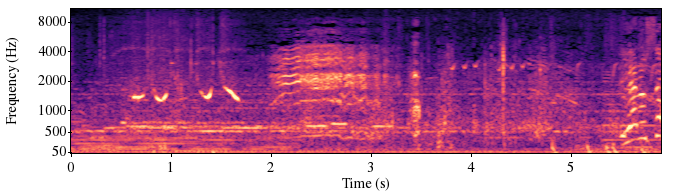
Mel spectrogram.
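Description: A horse in Assassin's Creed Origins whinnies several times with short high calls, hooves clopping underneath, followed by a longer neigh; voices talk over parts of it.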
